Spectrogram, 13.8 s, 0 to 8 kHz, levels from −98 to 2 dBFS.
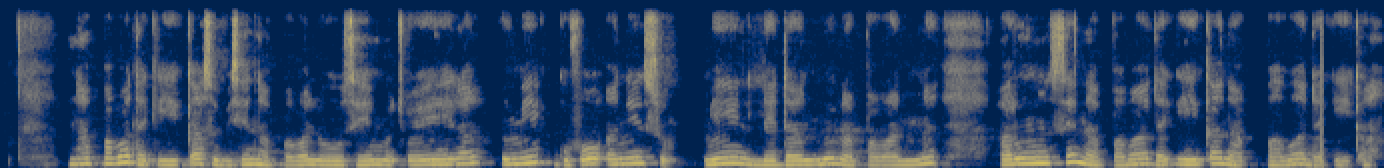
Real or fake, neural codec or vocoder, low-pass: real; none; 7.2 kHz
